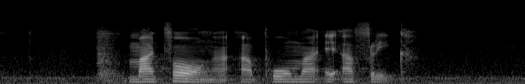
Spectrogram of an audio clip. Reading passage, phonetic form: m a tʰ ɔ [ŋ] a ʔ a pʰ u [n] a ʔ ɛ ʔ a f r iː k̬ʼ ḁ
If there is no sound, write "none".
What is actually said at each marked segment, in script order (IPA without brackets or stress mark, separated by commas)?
ŋ, m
